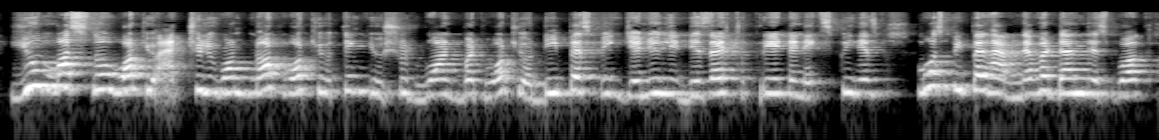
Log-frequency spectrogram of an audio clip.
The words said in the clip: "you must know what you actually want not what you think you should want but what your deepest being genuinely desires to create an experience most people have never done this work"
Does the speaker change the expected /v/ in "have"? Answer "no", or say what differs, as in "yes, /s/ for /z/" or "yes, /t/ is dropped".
no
